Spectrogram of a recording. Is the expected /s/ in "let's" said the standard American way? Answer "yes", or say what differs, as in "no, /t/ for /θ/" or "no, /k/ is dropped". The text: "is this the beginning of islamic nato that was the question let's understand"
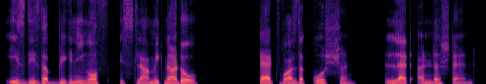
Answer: no, /s/ is dropped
